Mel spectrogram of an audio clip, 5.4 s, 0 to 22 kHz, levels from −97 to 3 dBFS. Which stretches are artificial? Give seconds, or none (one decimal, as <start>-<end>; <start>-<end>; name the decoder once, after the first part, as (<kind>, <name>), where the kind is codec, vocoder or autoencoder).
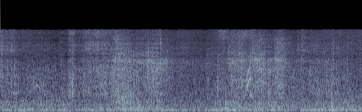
2.4-3.8 (codec, DAC); 4.2-5.4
